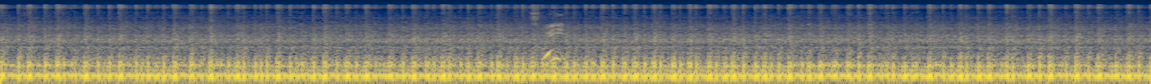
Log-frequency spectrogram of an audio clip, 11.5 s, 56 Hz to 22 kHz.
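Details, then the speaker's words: 1997 Polaris XCR 440 liquid-cooled twin two-stroke snowmobile, first start after sitting, premix poured in plugs and fuel: steady, even idle with smooth low burble, no knocks or misses; carbs may not need rebuilding. "don't even know if I'll have to pull those carbs apart it's idling it sounds good"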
